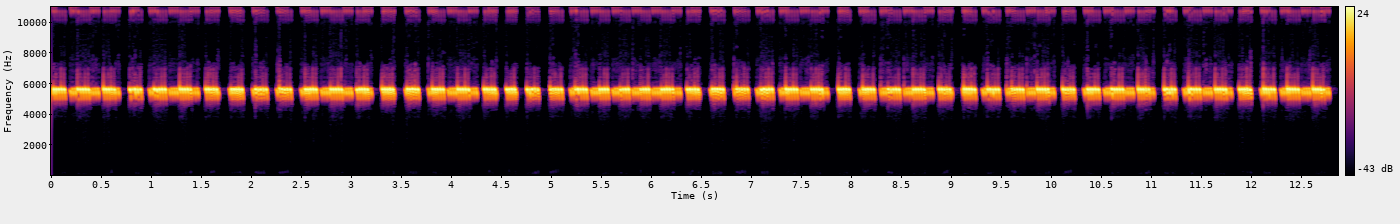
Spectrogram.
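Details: Two crickets chirping continuously: a steady, high-pitched trilling made of rapid pulses, broken by short gaps several times a second, with a fainter higher overtone; no other sounds.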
